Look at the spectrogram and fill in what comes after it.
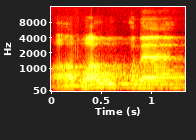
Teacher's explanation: fathah ro apabila berbaris fathah tebalkan dia Ro buka mulut ro Bila masuk dekat wau sukun mulut kena muncung mulut kena munc tapi jangan terus-terus muncung kena buka dulu buka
